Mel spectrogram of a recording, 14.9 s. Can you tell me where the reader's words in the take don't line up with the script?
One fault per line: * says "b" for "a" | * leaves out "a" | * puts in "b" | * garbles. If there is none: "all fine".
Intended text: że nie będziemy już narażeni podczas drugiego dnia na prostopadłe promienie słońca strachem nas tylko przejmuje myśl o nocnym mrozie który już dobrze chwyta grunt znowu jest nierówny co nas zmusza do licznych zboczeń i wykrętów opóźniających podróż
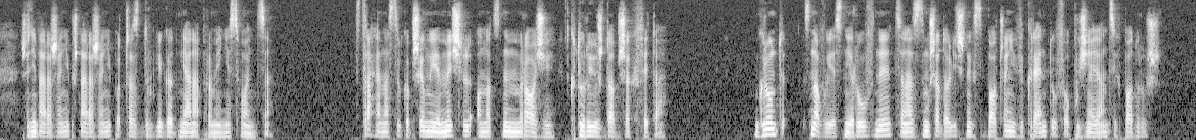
* says "narażeni" for "będziemy"
* leaves out "prostopadłe"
